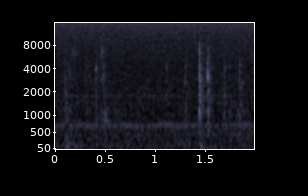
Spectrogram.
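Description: Computer keyboard keys pressed in short, quiet clicks during a game. Several light taps come first, then a sharper, louder double click near the end, over a low hum.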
